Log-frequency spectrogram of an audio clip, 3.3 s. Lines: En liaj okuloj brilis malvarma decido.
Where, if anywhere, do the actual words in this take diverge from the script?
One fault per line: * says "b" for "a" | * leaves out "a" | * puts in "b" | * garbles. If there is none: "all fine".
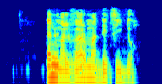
* leaves out "liaj okuloj brilis"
